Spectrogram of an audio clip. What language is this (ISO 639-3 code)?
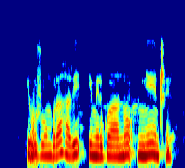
kin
